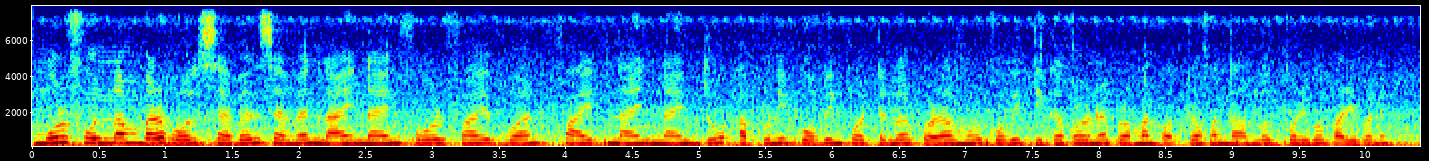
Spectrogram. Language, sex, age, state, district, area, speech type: Assamese, female, 30-45, Assam, Nalbari, rural, read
